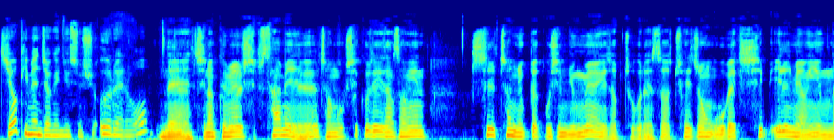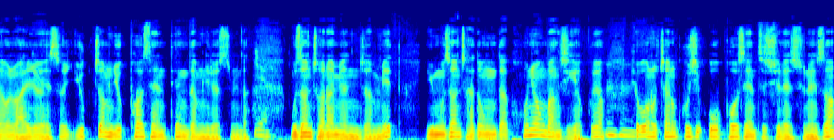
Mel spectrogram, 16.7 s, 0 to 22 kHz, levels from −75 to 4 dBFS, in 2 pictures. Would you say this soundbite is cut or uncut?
cut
